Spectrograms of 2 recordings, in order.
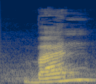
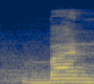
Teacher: Ba, sebab dia baris dua, bila sebut je ba, kita terus bunyikan dia dengan bunyi tambahan bunyi N, ban, lidah kita akan naik ke langit depan, atas sikit daripada gusi. Atas sikit daripada gusi tempat tumbuh gigi. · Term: berbaris tanwin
